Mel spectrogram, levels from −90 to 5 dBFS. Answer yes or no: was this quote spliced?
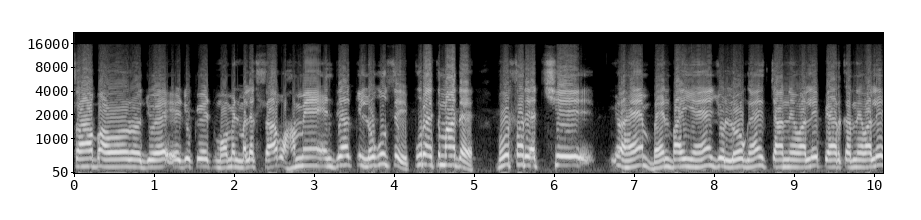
no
